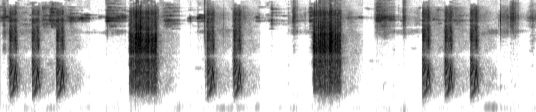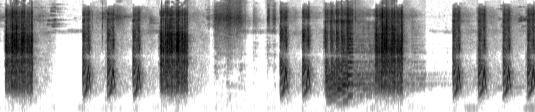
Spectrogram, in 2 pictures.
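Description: Dice rattle as they roll in a game.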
